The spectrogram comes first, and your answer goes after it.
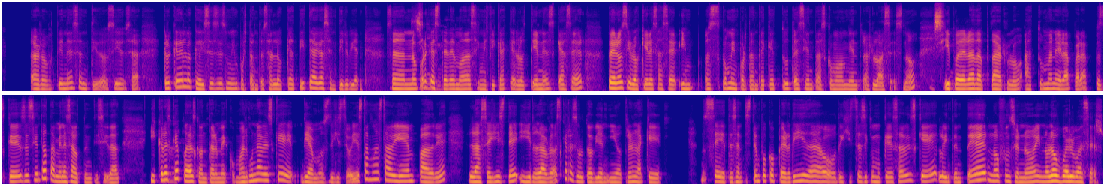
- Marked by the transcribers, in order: none
- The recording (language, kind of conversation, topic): Spanish, podcast, ¿Cómo te adaptas a las modas sin perderte?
